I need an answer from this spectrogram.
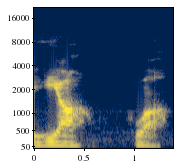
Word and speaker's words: Yahweh: and then the ah sound is from the hey. And so when you combine the hey and the wah together to get how, you're actually mispronouncing the name. So it'd be Yahweh.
